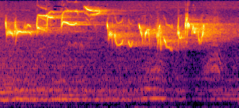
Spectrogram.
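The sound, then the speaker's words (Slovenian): Hungry baby birds chirp loudly in quick, high, twittering bursts that tumble over one another, with a faint low hum underneath. “Seveda lačni mladički že glasno čivkajo.”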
